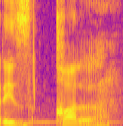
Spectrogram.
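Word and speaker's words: رِزْقًا لَّكُمْ: Kebetulan ini ada lam rizqon itu digabung ke huruf lam bacanya rizqol. Dengung tidak?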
